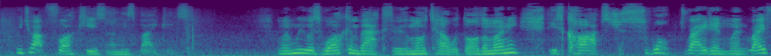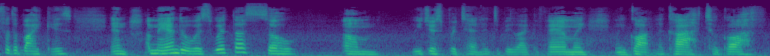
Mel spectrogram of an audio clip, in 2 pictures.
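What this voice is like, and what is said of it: Convincing put-on Boston accent. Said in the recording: “Unbelievable accent. How long did it take you to nail that Boston, that certain part of Boston, too, accent?”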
